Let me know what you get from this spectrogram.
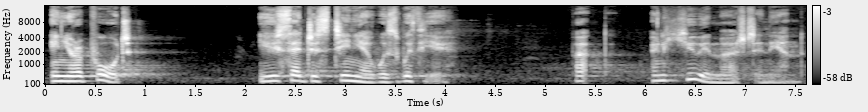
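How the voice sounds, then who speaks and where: A woman playing a loyal, haunted former spymaster in a video game, halting and hushed, as if grieving. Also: on the low side, in a large hall, a little hiss or hum. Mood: haunted, searching. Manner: slow, halting, hushed and breathy. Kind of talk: dramatic video game acting.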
